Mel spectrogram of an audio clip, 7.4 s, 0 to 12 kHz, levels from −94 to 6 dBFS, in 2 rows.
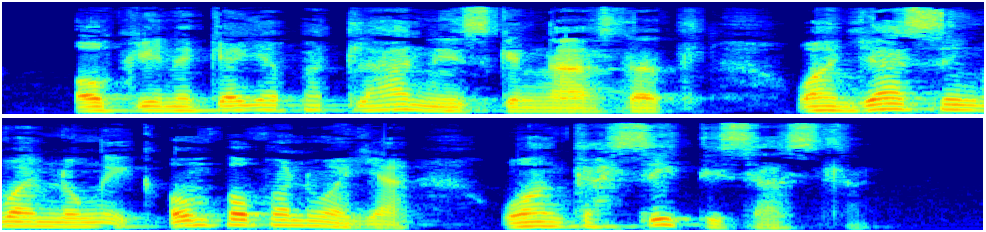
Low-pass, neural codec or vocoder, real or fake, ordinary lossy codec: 9.9 kHz; none; real; AAC, 32 kbps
